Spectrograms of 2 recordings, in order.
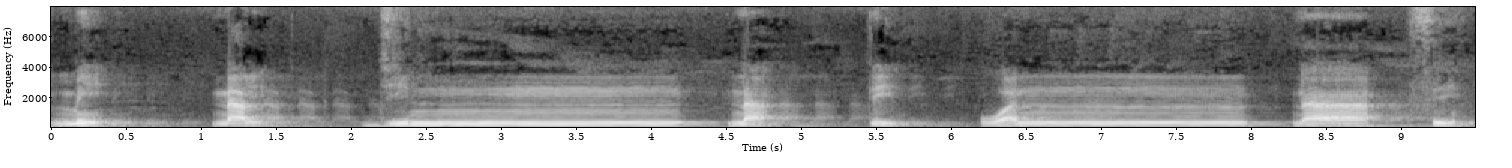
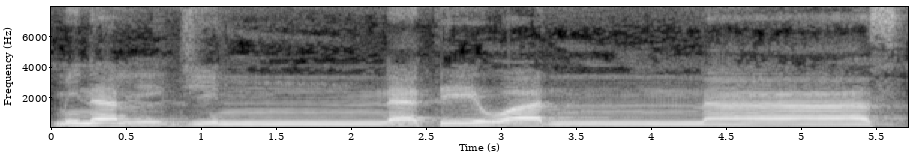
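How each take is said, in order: First: Each syllable is said separately with breaks. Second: The syllables flow together without breaks. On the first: "ভাঙ্গা ভাঙ্গা উচ্চারণ" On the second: "মিলিয়ে পড়ি"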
